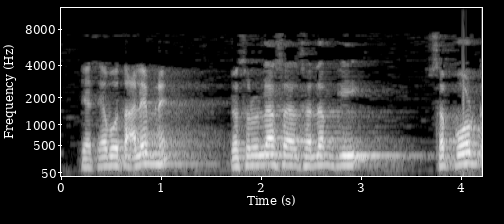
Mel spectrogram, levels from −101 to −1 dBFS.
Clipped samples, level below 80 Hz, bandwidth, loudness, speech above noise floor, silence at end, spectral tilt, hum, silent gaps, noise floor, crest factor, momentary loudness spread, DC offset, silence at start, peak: under 0.1%; -60 dBFS; 7 kHz; -17 LUFS; 23 dB; 0 s; -9 dB/octave; none; none; -38 dBFS; 16 dB; 13 LU; under 0.1%; 0.2 s; 0 dBFS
